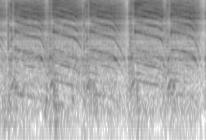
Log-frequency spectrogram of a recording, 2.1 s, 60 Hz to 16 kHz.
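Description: An RC crawler's 20 kg steering servo whining as it swings the front wheels under the load of a hand pressing down on the truck. The high whine falls in pitch over and over, about three times a second.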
